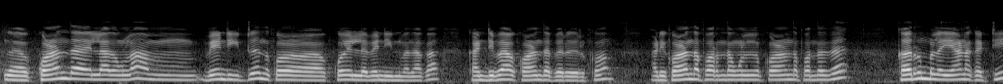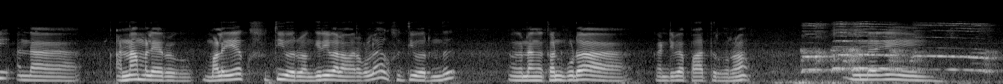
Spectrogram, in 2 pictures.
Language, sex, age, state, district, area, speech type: Tamil, female, 60+, Tamil Nadu, Tiruvannamalai, rural, spontaneous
